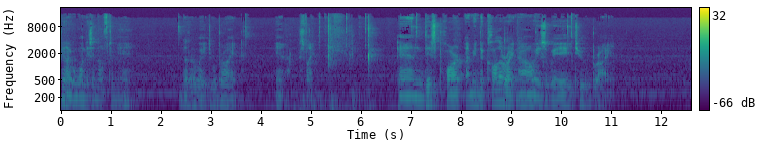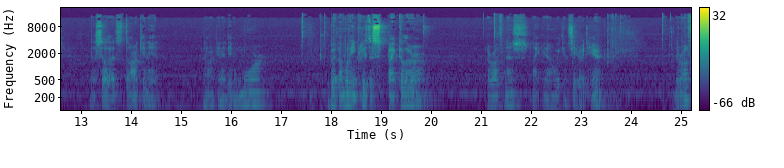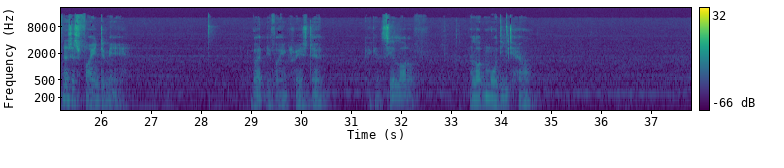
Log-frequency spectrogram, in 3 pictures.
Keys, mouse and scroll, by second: 2.2-3.6 drag, 5.1 ctrl+middle click, 5.3 shift+middle drag, 5.9 ctrl+middle click, 6.9 click, 10.0 click, 17.8 middle click, 18.4 middle click, 19.8-21.1 drag, 21.1 right click, 23.9 middle click, 28.1-31.6 drag, 34.1-37.8 drag.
